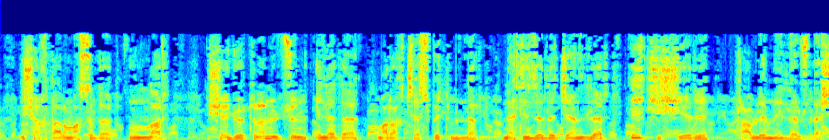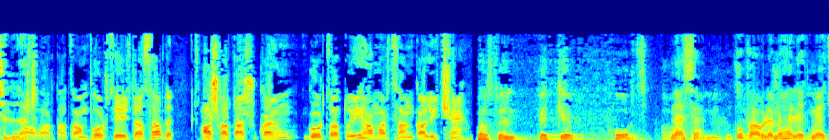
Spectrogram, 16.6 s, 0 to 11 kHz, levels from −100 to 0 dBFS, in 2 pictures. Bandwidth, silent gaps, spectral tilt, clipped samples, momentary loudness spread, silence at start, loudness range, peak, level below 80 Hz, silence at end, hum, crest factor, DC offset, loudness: 8.8 kHz; none; -4 dB/octave; under 0.1%; 6 LU; 0 s; 3 LU; -8 dBFS; -50 dBFS; 0 s; none; 16 dB; under 0.1%; -24 LUFS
